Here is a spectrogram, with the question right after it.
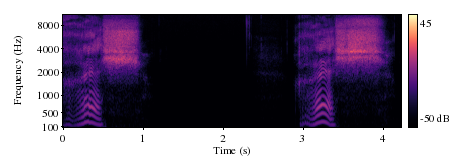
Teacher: You say it back in the beginning of your throat. Your tongue drops back.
